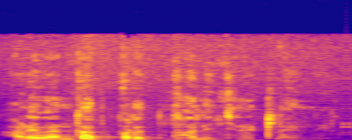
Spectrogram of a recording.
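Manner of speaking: ordinary delivery, nothing marked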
